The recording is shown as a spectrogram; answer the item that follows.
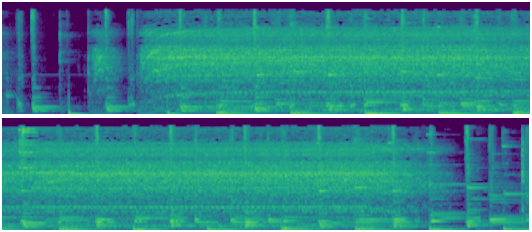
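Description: Electric food processor running steadily for about eight seconds, chopping chicken, cabbage and egg into a smooth paste. It starts a little over a second in and stops just before the end.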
